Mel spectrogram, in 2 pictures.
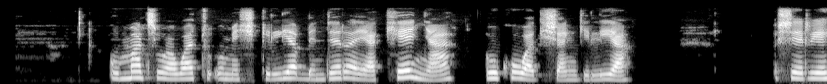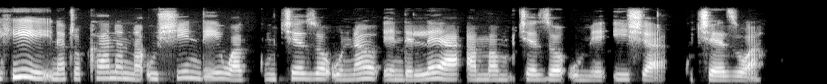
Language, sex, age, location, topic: Swahili, female, 25-35, Kisumu, government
